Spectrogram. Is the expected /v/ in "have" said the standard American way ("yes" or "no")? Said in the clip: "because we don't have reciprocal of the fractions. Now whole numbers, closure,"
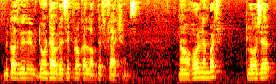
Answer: yes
